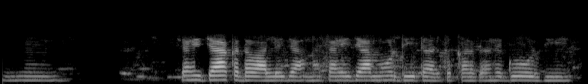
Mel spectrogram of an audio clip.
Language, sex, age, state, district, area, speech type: Hindi, female, 45-60, Uttar Pradesh, Prayagraj, rural, conversation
